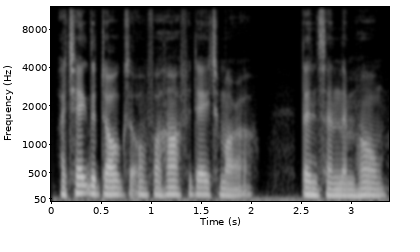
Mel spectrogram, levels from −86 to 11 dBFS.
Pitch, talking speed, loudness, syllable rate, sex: 115 Hz, 265 wpm, -18 LUFS, 5.9 syllables/s, male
